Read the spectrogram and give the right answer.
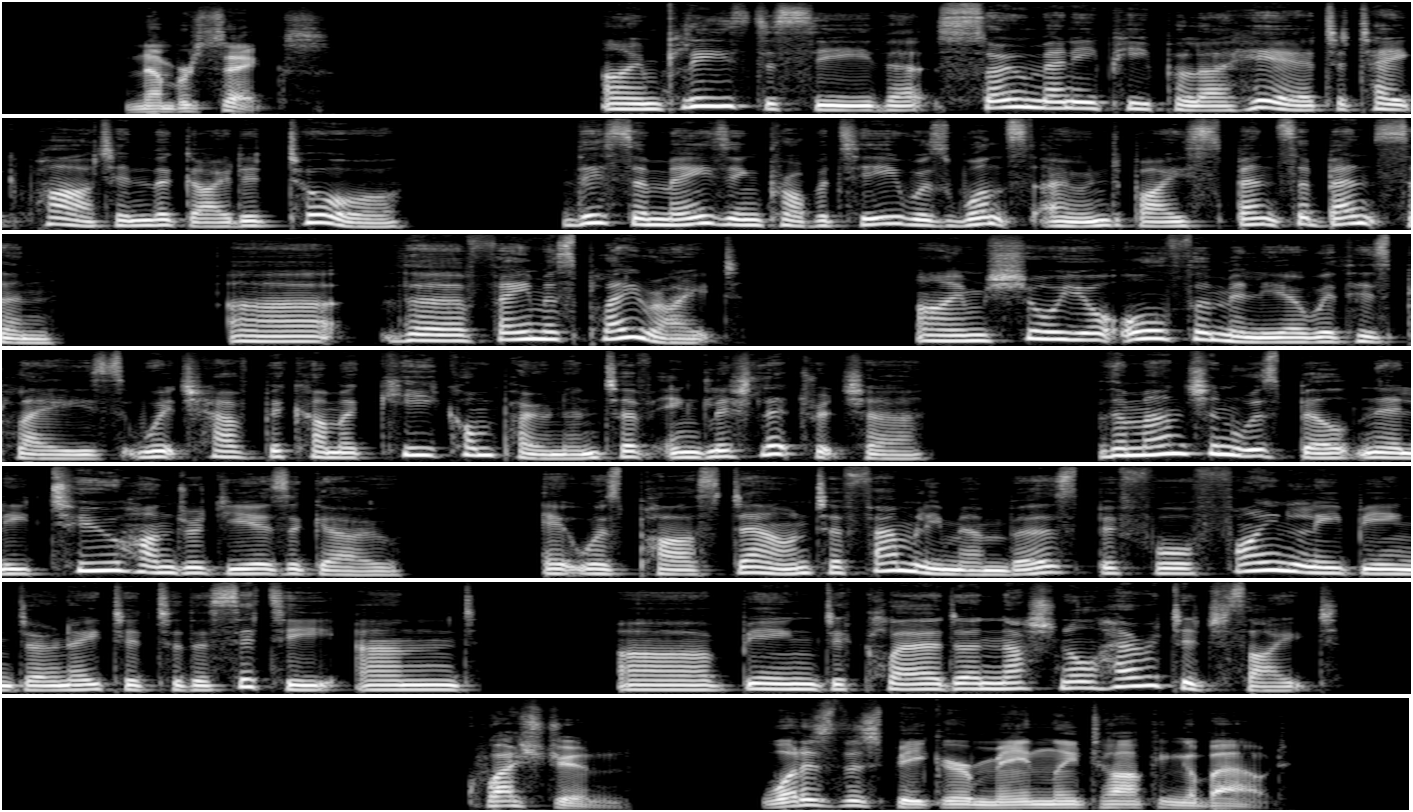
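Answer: The history of a mansion once owned by the playwright Spencer Benson, seen on a guided tour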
